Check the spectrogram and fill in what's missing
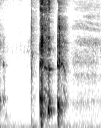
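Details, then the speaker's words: A child who says they have the flu gives two quick, sharp, wet-sounding coughs with a short breath just before. "sí, tengo gripa."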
